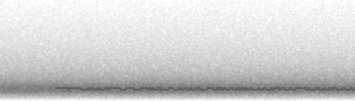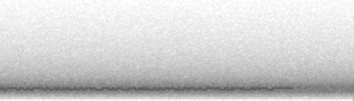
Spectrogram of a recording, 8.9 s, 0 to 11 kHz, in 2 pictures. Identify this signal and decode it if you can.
RTTY (45.45 baud, 170 Hz shift), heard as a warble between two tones, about 1360 Hz centre, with radio static and a narrow filter. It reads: MOST LORIS HAVE A VIVID COLOR PLUMAGE.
